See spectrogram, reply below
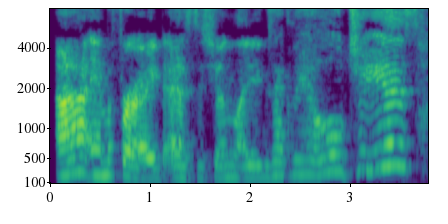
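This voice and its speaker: A stern small-town sheriff from a storybook, acted out by a woman reader. He questions bluntly and in disbelief, the voice pushed higher for emphasis. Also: expressive, moderate pace, fairly bright tone. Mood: incredulous.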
